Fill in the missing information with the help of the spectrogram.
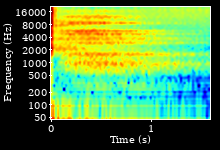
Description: Map Hover A

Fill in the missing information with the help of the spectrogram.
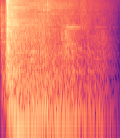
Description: Forest Piston; Props; Warframe; Grineer Forest

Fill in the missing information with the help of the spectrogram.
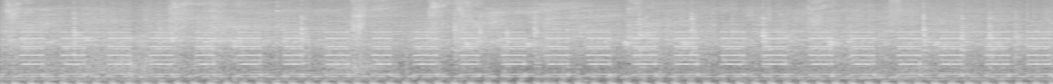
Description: Forest Jet Pack Loop; Veilbreaker; Grineer Forest Thumper; Kahl; Helion

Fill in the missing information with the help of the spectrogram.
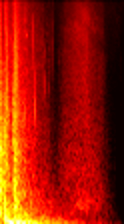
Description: Land Heavy Rock, Footsteps; Warframe; Tenno

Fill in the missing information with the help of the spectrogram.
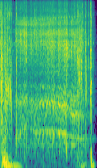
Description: Inf Uzi Embed Burrow; Infested; Weapons

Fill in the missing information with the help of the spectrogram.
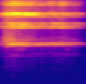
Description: Sleigh Bells Single; Warframe

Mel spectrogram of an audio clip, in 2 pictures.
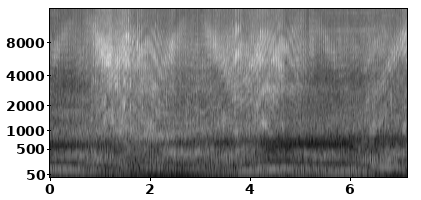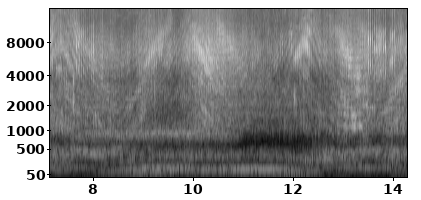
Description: Portal Loop; Warframe; Orokin Moon; Ambience

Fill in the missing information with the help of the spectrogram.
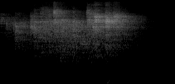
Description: Cave Ocean Creature Close

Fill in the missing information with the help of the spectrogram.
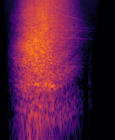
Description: Missile Barrage Whizzby; Enemies; Abilities; Lasrian Tank; Warframe

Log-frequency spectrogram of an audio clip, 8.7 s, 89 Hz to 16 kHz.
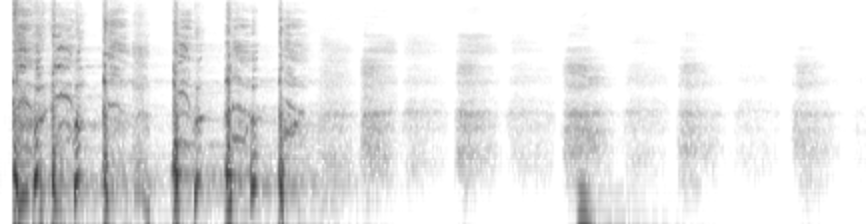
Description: Cough; Warframe; Entrati Lab Quest; 2023 TennoCon; Arthur

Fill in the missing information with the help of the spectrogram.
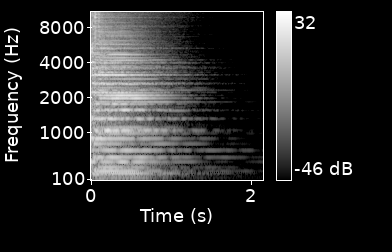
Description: Shawzin Pent Maj Chord K; Warframe; Duviri

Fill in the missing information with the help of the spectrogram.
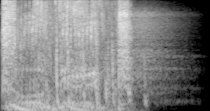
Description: Hand Bomber Attack; Warframe; MiTW; Battle Barks

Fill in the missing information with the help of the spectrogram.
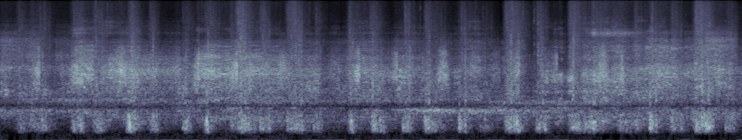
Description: Undead Owl Loop; Dante; Warframe

